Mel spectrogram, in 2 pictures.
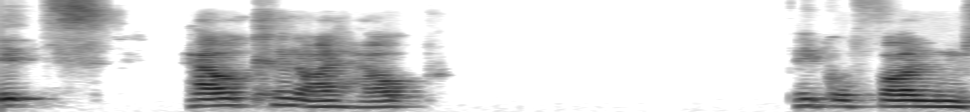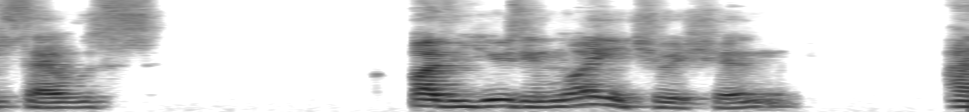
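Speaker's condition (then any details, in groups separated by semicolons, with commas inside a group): Cerebral palsy and dyspraxia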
